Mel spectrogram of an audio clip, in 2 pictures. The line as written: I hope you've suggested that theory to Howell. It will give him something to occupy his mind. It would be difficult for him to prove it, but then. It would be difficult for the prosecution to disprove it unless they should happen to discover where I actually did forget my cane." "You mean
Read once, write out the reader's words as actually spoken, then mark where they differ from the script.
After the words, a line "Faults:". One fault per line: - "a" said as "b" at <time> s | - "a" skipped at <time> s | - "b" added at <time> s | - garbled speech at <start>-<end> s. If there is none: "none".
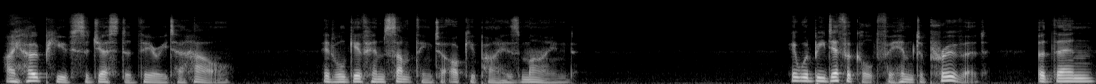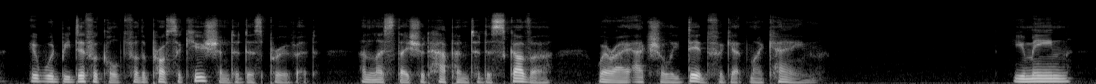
I hope you've suggested theory to Howell. It will give him something to occupy his mind. It would be difficult for him to prove it, but then. It would be difficult for the prosecution to disprove it unless they should happen to discover where I actually did forget my cane." "You mean
Faults:
- "that" skipped at 1.4 s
